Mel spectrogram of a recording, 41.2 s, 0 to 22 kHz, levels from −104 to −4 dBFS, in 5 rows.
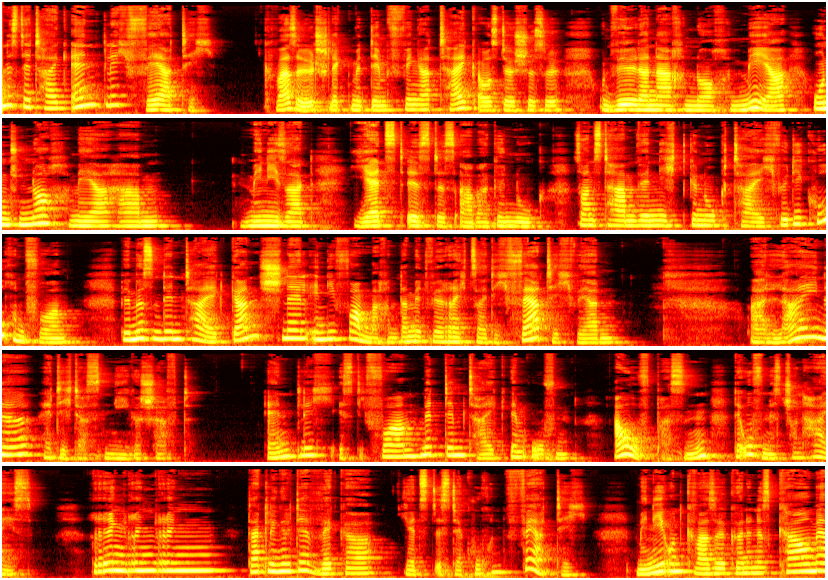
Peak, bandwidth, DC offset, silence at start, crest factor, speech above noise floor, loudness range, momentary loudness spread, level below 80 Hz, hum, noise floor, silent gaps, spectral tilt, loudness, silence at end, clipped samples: -2 dBFS; 19.5 kHz; under 0.1%; 0 s; 20 dB; 46 dB; 5 LU; 13 LU; -52 dBFS; none; -66 dBFS; none; -4.5 dB/octave; -20 LUFS; 0 s; under 0.1%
